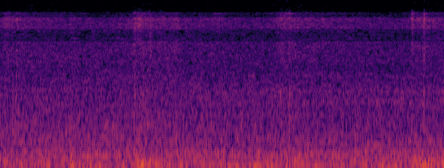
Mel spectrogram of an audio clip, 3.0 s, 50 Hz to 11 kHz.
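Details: VW Bora/Jetta 1.4 alternator after repair of a bent rotor and noisy bearings, spun off the car: low, smooth, even hum with no whine, squeal or grinding; runs quietly.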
